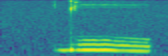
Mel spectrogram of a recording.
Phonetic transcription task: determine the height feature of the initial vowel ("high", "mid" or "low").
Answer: high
